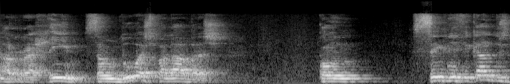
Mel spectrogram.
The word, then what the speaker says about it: Ar-Rahim: Meu irmão, minha irmã, aqui, nestes dois nomes, Ar-Rahman, Ar-Rahim, tal como você pode notar na pronúncia, Ar-Rahman, Ar-Rahim, são duas palavras com significados diferentes, mas com a mesma raiz.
